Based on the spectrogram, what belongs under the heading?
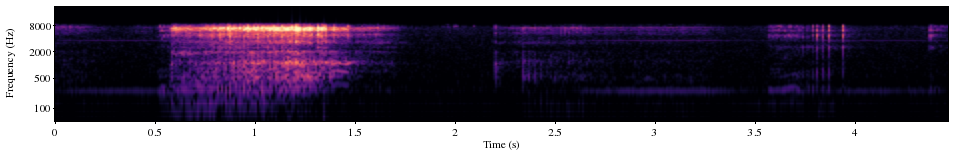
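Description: One loud, harsh inhaled snore followed by quieter breathing with a faint hum in the room: snoring.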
